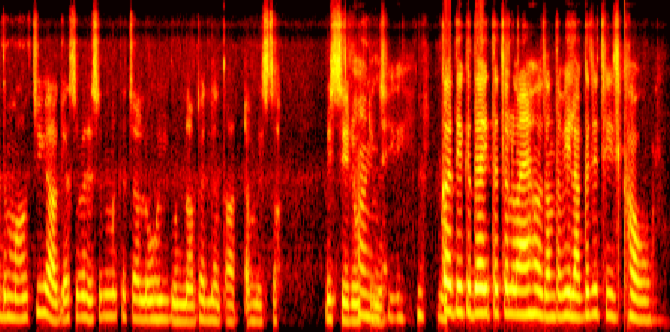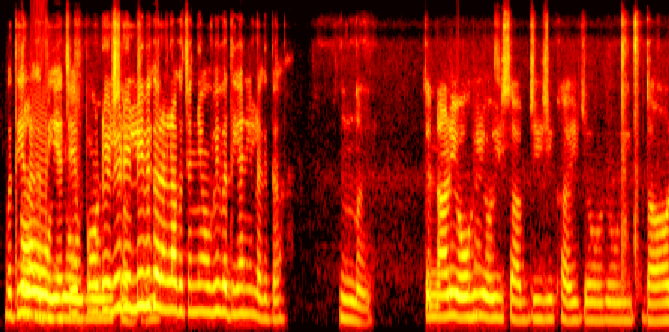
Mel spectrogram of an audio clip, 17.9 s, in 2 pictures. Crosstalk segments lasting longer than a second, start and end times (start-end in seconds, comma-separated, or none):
9.2-10.9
